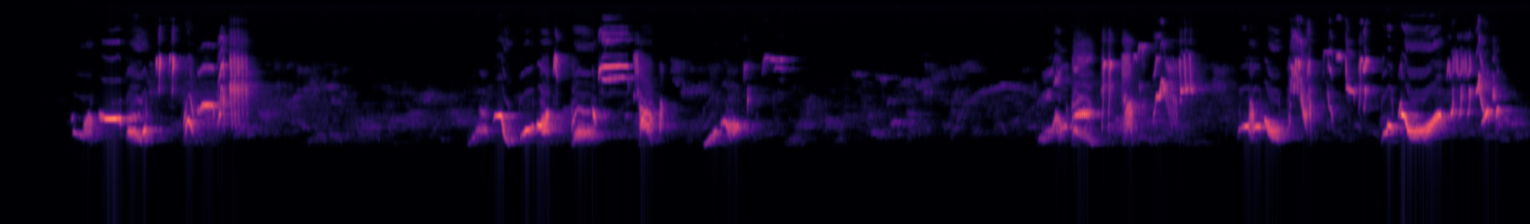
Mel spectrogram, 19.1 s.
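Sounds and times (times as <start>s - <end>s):
common blackbird singing: 0.9s - 19.1s.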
